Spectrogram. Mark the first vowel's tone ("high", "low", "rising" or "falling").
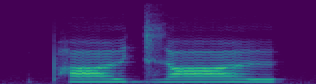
high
